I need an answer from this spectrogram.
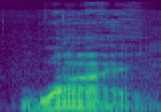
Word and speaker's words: Y: letras u Again I e talvez você observou que a pronúncia do Y Ela é bem diferente da pronúncia em português mas é bem parecido com a interjeição indagações que os mineiros fazem vai é exatamente essa a pronúncia e a mesma pronúncia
